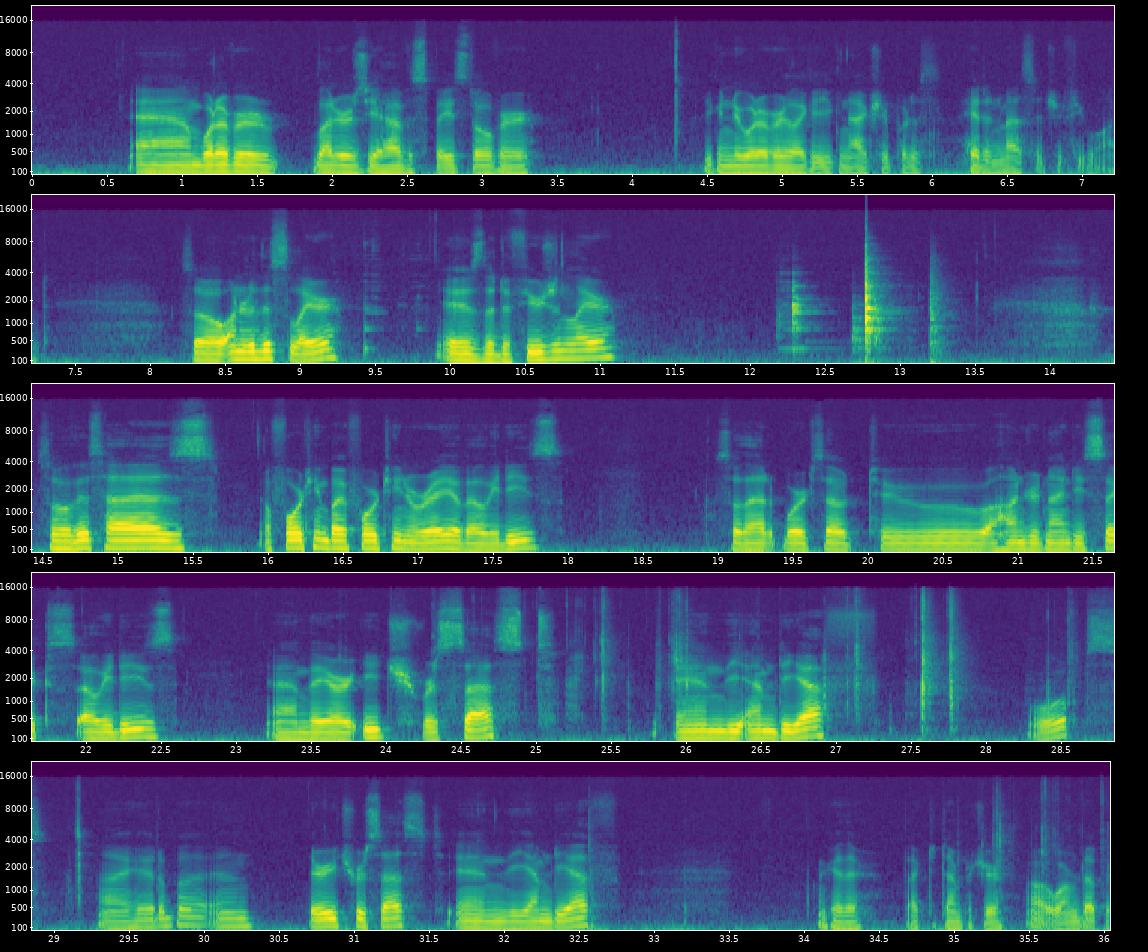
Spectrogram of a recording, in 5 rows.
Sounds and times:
Speech: 0.6s - 3.4s, 4.3s - 7.4s, 8.2s - 11.2s, 14.5s - 18.0s, 19.0s - 22.6s, 23.2s - 25.2s, 25.8s - 27.2s, 28.3s - 32.8s, 34.0s - 36.0s.

